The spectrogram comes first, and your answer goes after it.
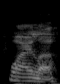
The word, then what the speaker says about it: Twyla: All right, I don't want to say your name wrong. Twyla, right? Twyla, yes, Just it's making Welsh.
